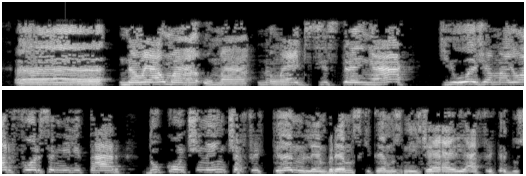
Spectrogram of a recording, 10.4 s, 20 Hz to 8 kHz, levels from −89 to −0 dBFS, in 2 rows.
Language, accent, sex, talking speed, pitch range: Portuguese, Brazilian, male, 125 wpm, 180-245 Hz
